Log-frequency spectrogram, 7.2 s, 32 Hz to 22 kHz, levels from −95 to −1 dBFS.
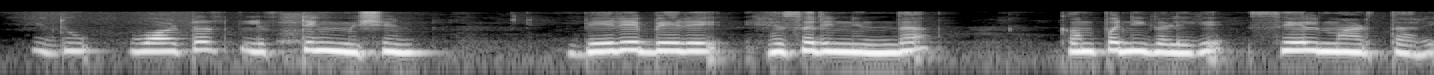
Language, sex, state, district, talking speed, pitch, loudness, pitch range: Kannada, female, Karnataka, Koppal, 90 wpm, 255 Hz, -12 LUFS, 240-265 Hz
